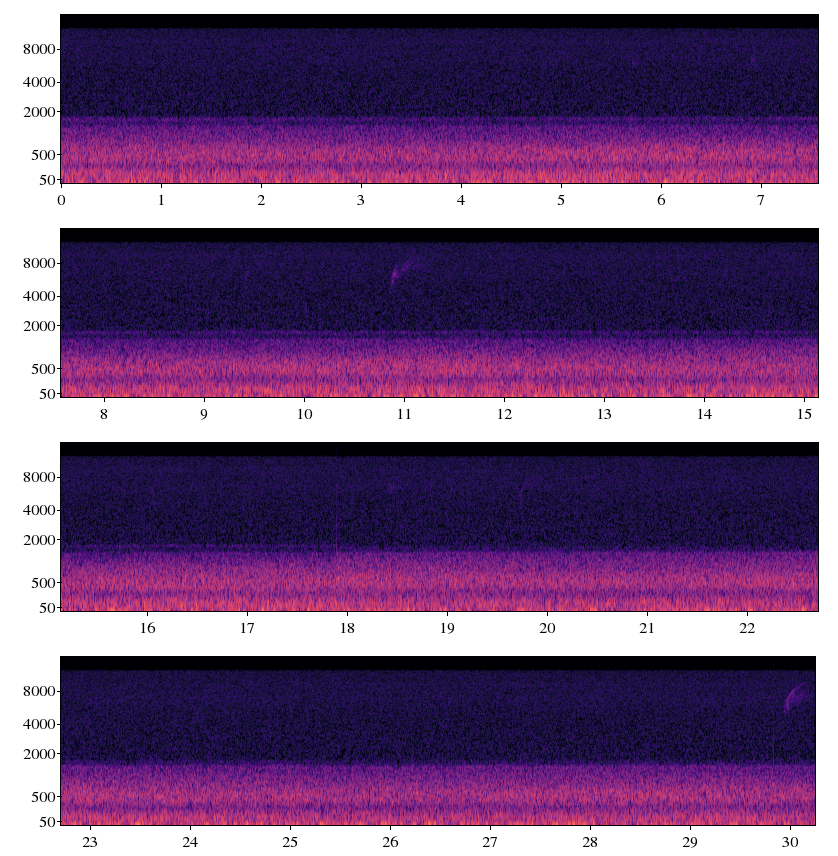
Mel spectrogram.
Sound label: WFR audio emfisis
